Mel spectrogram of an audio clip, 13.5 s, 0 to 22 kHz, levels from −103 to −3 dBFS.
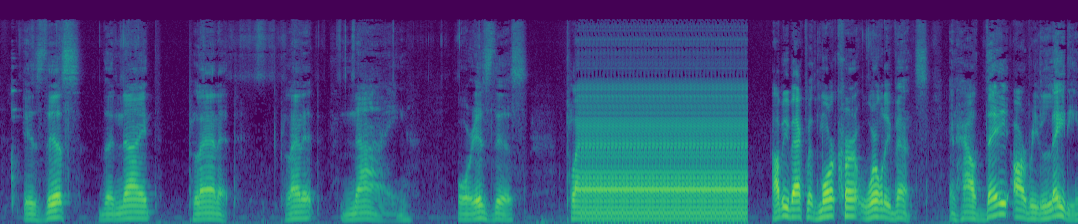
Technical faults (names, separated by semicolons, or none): system hang loop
